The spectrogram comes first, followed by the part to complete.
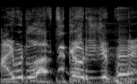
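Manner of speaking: very high, way too loud, overeager, slightly angry yell. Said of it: "That's my favorite voice right now".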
